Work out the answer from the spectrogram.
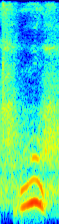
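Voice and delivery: high, swooping whew; exclaimed "whew". Acted. Accepting somebody else's flaws, a high acted whew. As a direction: let out a high mock whew. Mimes reaction to someone's flaws.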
